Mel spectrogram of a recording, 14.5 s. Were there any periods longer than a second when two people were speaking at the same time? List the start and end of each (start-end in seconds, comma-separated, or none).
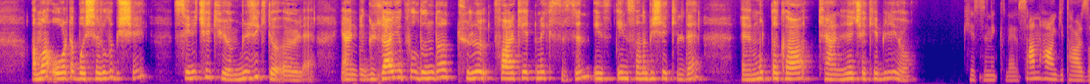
none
